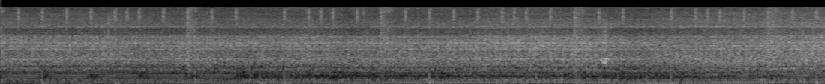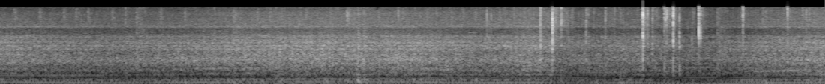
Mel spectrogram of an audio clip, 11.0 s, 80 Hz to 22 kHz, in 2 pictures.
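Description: Nissan GQ Patrol's TD42 diesel engine running at low revs as the 4WD crawls through a dried mud rut, its pitch rising and falling a little with the throttle and growing louder as it approaches. A few sharp clicks come near the end.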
